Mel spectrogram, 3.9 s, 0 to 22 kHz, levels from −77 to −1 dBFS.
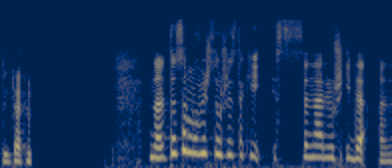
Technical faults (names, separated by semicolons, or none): digital broadcast dropout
